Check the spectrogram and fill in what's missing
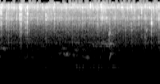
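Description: Onion, chili, beans and capsicum frying in a pan, a close, steady hiss of sizzling oil with light stirring scrapes throughout and no talking.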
